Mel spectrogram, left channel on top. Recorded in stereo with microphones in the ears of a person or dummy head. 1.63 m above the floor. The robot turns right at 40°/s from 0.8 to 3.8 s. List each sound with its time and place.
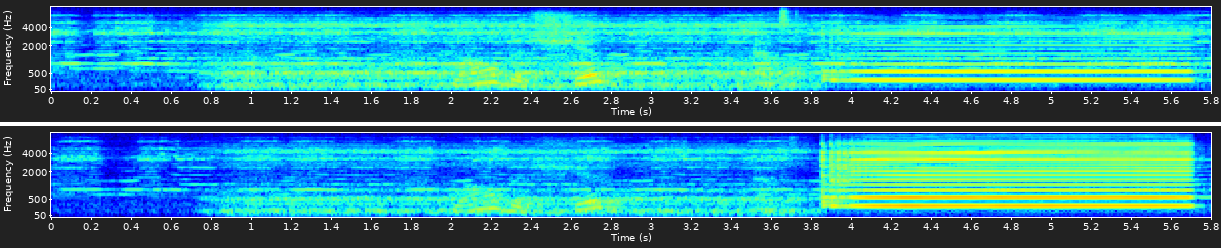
2.0 s a man speaking: 30° left, 3 m; by 3.7 s 100° left, 3 m
3.8 s a violin: 65° right (ahead or behind), 0.6 m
